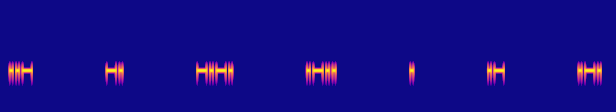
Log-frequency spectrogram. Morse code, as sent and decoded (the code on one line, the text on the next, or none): ..- -. -.-. .-.. .- .-.
UNCLEAR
